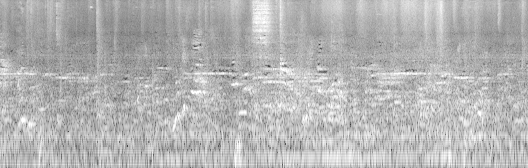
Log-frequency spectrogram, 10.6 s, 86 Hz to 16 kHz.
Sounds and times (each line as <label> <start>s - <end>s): people in the background 0.0s - 10.5s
